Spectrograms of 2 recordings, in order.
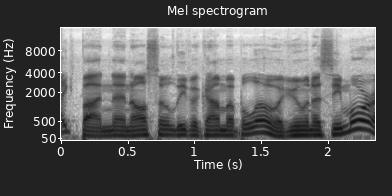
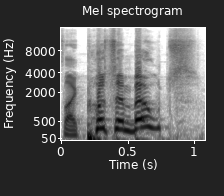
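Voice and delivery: high, loud drawn-out taunt; mock challenge; 12 semitones higher, 6 dB louder, slower than usual. Player taunting someone to fight his own size, mock challenge. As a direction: blurt it out high and stretch it.

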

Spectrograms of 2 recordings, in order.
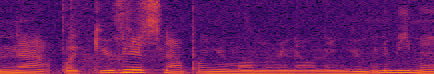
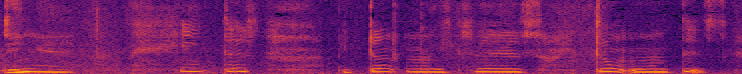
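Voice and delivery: higher, slow, sulky whine; whiny complaint; 8 semitones higher, slower than usual. Retold or imitated. Girl mimicking a fed-up girl, whiny and slow. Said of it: "you're gonna feel like".

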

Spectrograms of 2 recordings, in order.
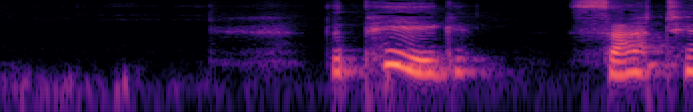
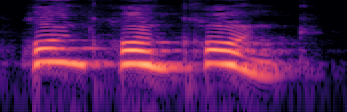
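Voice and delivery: higher and much louder honking; loud goose honk; 9 semitones higher, 9 dB louder than usual. A narrator's reading. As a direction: trumpet like a goose.

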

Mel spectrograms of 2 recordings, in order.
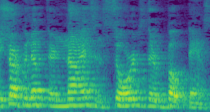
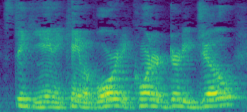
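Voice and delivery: usual speaking voice

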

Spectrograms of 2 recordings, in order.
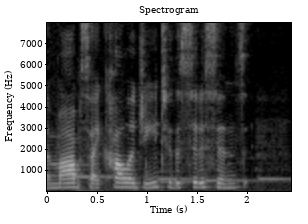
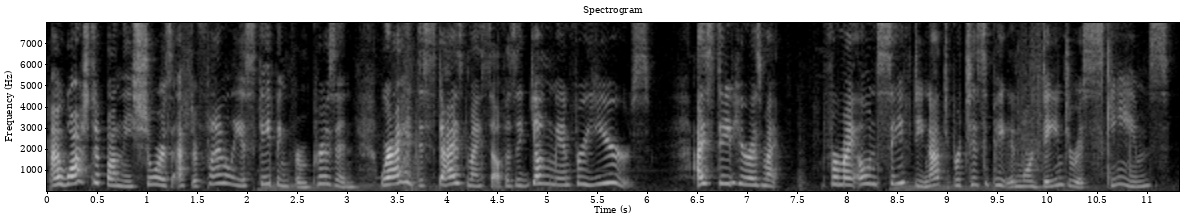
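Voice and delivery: voiced islander woman; 8 semitones higher, 5 dB louder than usual. Woman's confession among islanders.

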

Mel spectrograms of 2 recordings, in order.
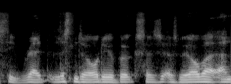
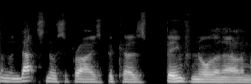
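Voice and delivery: ordinary delivery

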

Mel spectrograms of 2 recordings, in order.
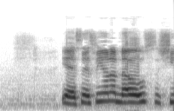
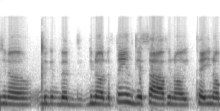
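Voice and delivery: usual speaking voice

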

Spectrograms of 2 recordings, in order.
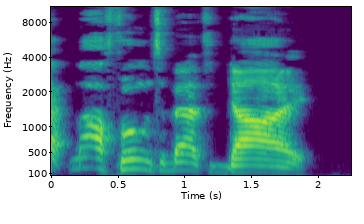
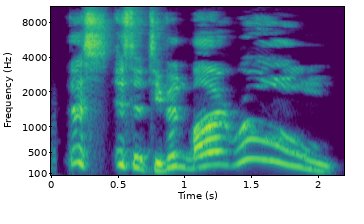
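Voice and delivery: alarmed surprise; 10 semitones higher than usual. Real, not acted. Realising it's not his room.

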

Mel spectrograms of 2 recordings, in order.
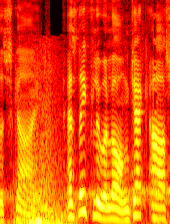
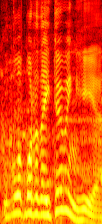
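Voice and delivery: high, hesitant question; uneasy, higher-pitched boy; worried boy; 7 semitones higher than usual. Acted. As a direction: stammer it in dismay.

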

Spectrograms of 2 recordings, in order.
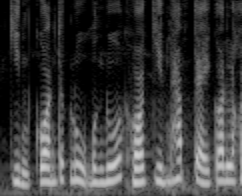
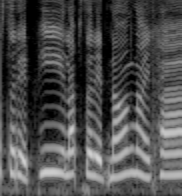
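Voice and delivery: playful royal call; 6 semitones higher than usual. Pretend. Playfully calls partner to take basket.

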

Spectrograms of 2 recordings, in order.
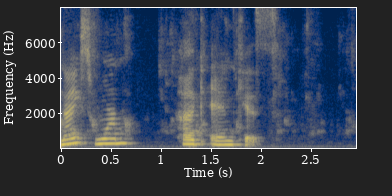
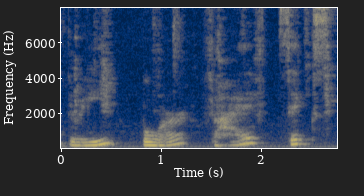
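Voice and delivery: whispered counting; 3 semitones lower, 10 dB quieter, much slower than usual. Real, not acted. Counting rocks, drops to whisper.

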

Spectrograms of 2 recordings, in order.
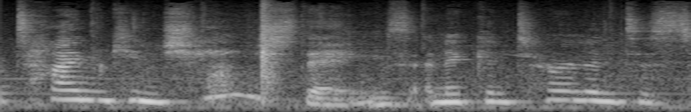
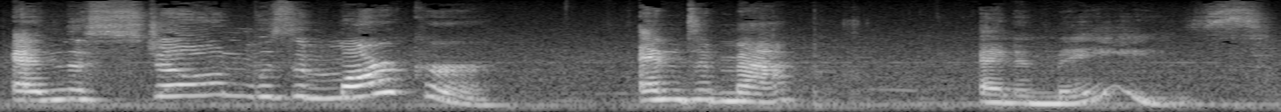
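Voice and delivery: gentle, measured storybook reading; reading to children; slower than usual. Acted. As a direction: read it slowly to little listeners. Reads picture book aloud.

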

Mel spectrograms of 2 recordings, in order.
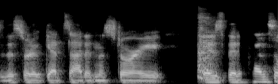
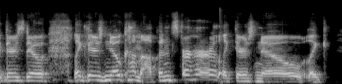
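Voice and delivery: ordinary talk

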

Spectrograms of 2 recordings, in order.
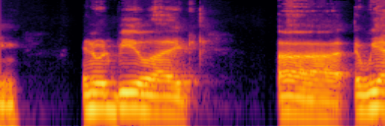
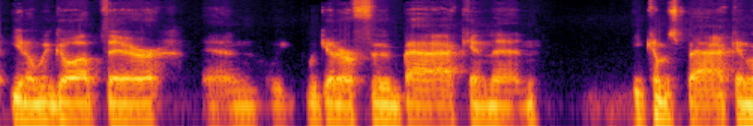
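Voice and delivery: normal talking voice

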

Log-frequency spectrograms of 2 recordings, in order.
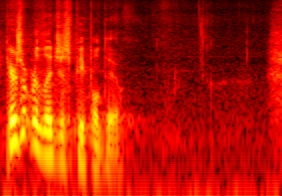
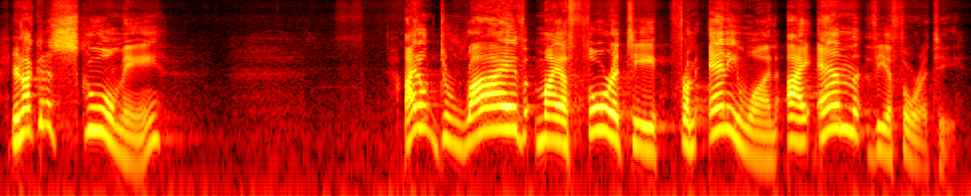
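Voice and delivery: authoritative Jesus; 9 semitones higher, 5 dB louder than usual. Retold or imitated. Jesus rebuffing those who question his authority, forceful and commanding. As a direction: refuse to be questioned, stretching the words forcefully. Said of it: "In other words, Jesus goes".

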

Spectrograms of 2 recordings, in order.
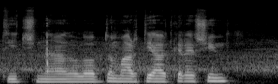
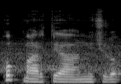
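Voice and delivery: excited hungarian sports commentary. Real, not acted. Live excited match commentary.

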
